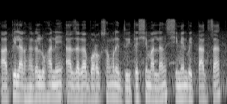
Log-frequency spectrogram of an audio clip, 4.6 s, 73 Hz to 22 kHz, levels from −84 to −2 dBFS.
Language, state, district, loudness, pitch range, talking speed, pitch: Kokborok, Tripura, Dhalai, -18 LUFS, 100-110 Hz, 170 wpm, 105 Hz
